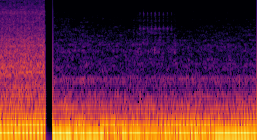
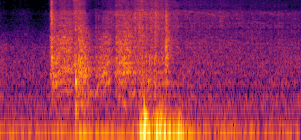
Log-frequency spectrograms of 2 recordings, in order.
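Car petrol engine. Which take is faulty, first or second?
second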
